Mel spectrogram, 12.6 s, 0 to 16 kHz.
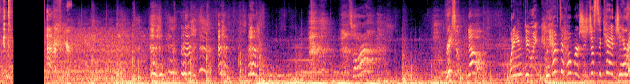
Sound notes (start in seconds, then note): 3.3 Claire gasping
